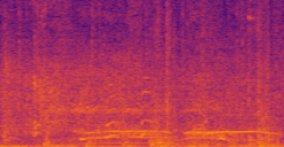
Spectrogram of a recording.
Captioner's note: yelling, grunting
